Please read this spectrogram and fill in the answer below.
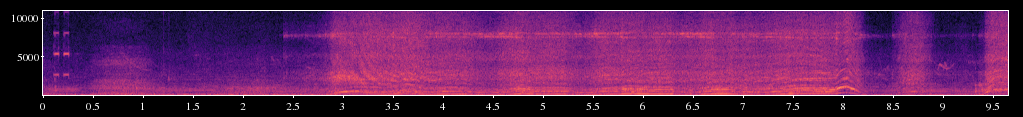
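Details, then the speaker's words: FPV quad re-flown with regular props after a fall out of the sky: motor whine climbs and dips smoothly with throttle punches, steady with no buzz or wobble; earlier problem believed to be a prop. "it seems fine I think it must have been a prop"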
